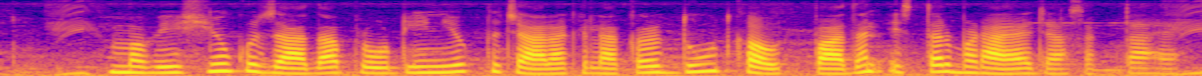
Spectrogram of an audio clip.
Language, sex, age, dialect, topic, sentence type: Hindi, female, 18-24, Kanauji Braj Bhasha, agriculture, statement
